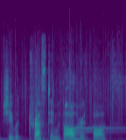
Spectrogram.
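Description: A woman's voice: lowish voice, lively intonation, a little slow, bright, forceful tone. A woman narrating a children's storybook expressively, as its author. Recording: noisy 1970s children's story record.

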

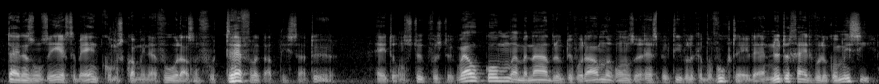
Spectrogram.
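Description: An actor playing a wry, sceptical ex-burglar in a radio drama, husky and brooding, with hesitant conversational delivery. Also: male voice, low-pitched, very animated, fast, a little mellow, heavily acted. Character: wry, sceptical male ex-burglar on a prison committee. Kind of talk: Dutch radio drama acting.

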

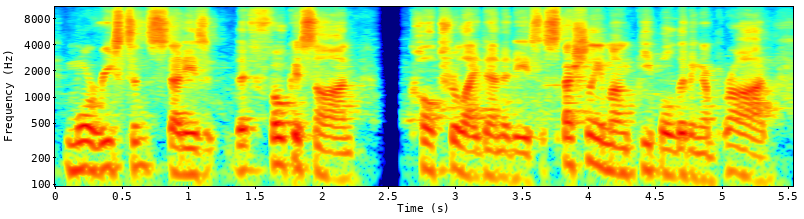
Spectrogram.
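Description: A middle-aged American man giving a measured, explanatory academic lecture over a video call from a home office, using personal examples. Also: mid-range voice, a little hiss or hum. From United States. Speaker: conference lecturer. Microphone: video call, computer mic.

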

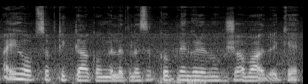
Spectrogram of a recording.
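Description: A woman's voice: mid-range voice, level tone, fast, creaky, background noise. A woman in her thirties with a Pakistani Urdu accent, a mother narrating a home cooking vlog in chatty, rambling voice-over, her throat sore and a slight fever on her. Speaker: vlogger, mother. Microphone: voice-over at close mic.

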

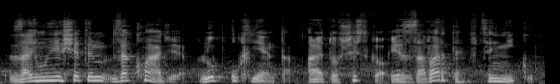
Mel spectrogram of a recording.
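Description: A man playing a polite, sales-minded locksmith in a dark fantasy audio drama, speaking in a courteous, businesslike, obliging way. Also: medium pitch, big pitch swings, moderate pace, a little hiss or hum, close to an everyday voice. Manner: courteous, businesslike, eager to please.

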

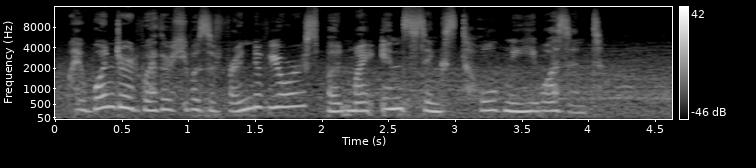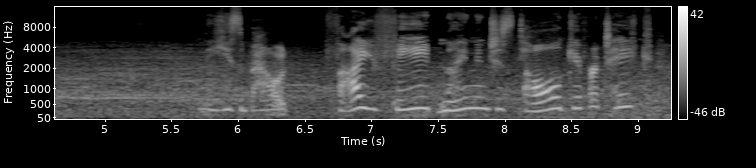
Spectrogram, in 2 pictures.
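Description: An actress playing a gentle, earnest, observant young woman performer in a video game. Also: high voice, noisy background. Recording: game music under the voice.

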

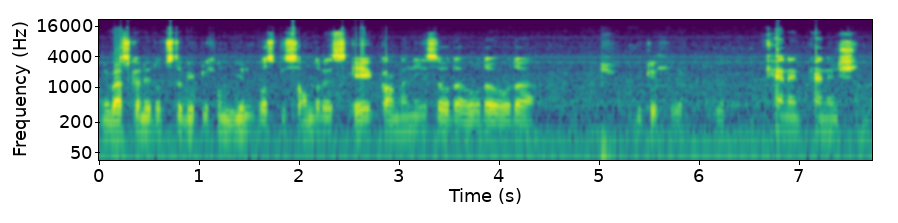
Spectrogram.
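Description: A man's voice: mid-range voice, little pitch movement, normal speed, bright, forceful tone, slight background noise, low-quality recording. A middle-aged man with an Austrian accent, hosting a let's play in casual, chatty, repetitive phrasing. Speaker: host of a gaming let's play. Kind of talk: casual chat commentary over a game.

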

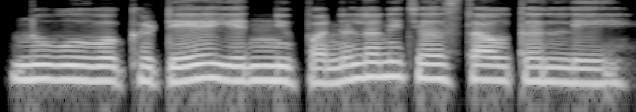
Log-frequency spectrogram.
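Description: A woman playing a gentle, weary older mother-in-law in a moral story drama, affectionate and pleading. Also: fairly low pitch, fairly even intonation, unhurried, clear, resonant tone, no room sound, studio quality, lightly acted.

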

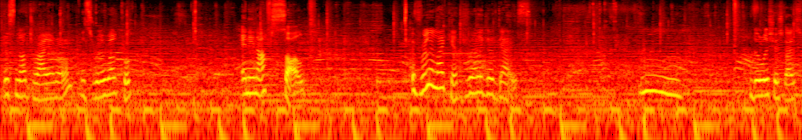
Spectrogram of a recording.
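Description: A woman's voice: fairly high pitch, takes it slowly, long pauses, music in the background. A young woman chatting enthusiastically to camera as she reviews food at an outdoor waterfront restaurant, speaking into an earphone mic. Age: young adult. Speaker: food vlogger. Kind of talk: casual vlog chat to camera. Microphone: wired earphone mic.

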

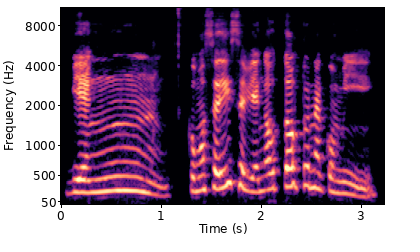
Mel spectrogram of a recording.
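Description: Bright, bubbly Venezuelan woman hosting a show. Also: on the high side, very animated, takes it slowly. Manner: bubbly, affectionate. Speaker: radio show host. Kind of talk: casual interview chat. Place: small living room at home, indoors. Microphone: studio microphone on a boom arm, close.

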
